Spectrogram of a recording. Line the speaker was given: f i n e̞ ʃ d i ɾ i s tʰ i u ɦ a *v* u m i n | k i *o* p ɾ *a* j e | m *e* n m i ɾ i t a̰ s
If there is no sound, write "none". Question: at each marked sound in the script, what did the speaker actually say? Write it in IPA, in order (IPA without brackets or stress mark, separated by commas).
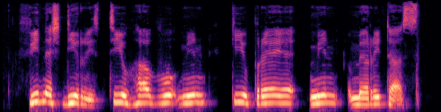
v, u, e, i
